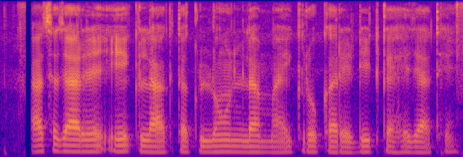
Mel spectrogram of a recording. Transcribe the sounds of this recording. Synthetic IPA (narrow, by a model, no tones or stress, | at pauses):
d̪aːsɦəzaːɾmḛʔeːklaːkʰt̪ɐkloːnləmaːɪkɾokəɾeːɖɪʈkəɦed͡ʒaːt̪ʰeː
